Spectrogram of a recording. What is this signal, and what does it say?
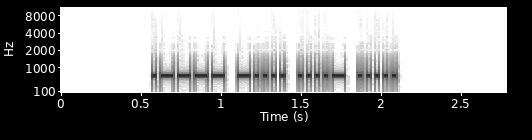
Morse code, heard as a keyed tone, about 44 wpm, 700 Hz. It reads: 1645
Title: Numbers - 4-Digit 45wpm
